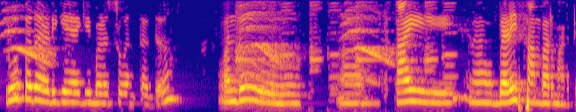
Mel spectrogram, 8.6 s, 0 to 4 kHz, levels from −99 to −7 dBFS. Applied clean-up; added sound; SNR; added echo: classical method spectral subtraction.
